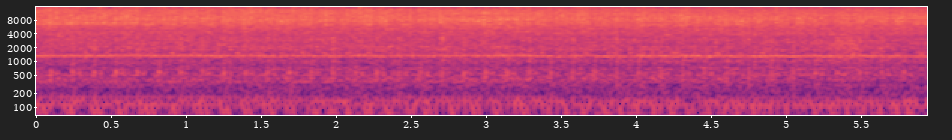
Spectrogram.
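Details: MG ZR 105 idling: faint uneven ticking and a thin steady whistle over the hum. The noise comes and goes despite new plugs, leads and alternator belt. Intermittent abnormal engine noise, cause unknown.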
